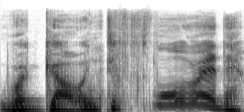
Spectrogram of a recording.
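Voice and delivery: put-on Yiddish-inflected accent.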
